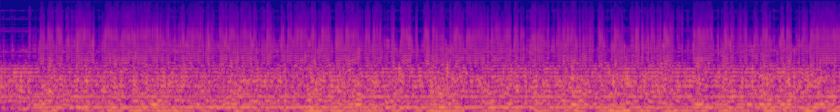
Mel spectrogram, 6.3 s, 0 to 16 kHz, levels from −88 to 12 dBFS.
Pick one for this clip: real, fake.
fake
